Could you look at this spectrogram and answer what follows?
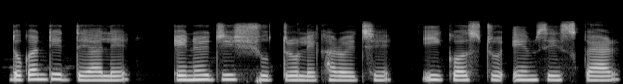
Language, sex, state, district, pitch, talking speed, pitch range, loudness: Bengali, female, West Bengal, Cooch Behar, 205 Hz, 135 wpm, 195-220 Hz, -16 LUFS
